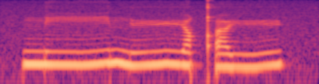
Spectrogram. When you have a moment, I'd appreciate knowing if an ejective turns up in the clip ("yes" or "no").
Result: yes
